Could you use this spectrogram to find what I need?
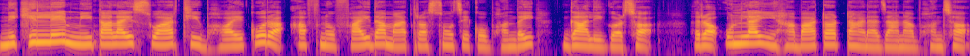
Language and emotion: Nepali, neutral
